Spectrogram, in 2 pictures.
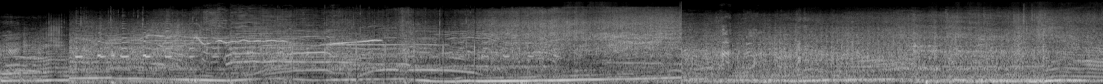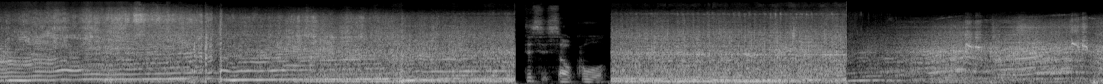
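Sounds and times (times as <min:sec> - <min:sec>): car engine at steady revs: 0:00.0 - 0:16.2, 0:17.2 - 0:22.0
rally car engines revving: 0:00.0 - 0:16.2, 0:17.2 - 0:22.0
tyre skid noise: 0:00.0 - 0:16.2, 0:17.2 - 0:22.0.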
